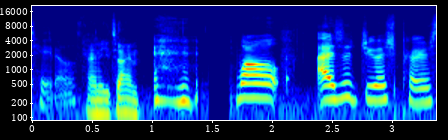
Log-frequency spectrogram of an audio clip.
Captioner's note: laughing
